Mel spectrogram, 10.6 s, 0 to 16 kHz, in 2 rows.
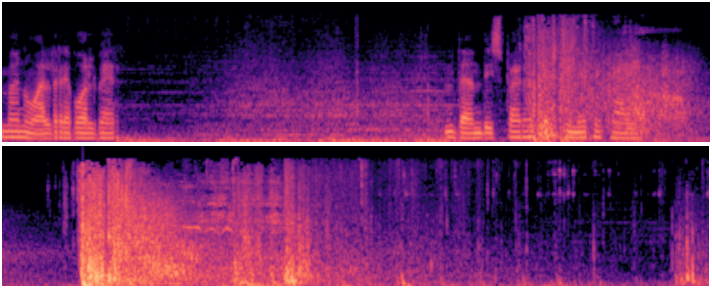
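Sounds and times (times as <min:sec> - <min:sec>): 
speech: 0:00.0 - 0:01.0, 0:03.3 - 0:05.0
horse whinny: 0:06.6 - 0:07.8
horse hooves clip-clopping: 0:07.2 - 0:10.6.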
